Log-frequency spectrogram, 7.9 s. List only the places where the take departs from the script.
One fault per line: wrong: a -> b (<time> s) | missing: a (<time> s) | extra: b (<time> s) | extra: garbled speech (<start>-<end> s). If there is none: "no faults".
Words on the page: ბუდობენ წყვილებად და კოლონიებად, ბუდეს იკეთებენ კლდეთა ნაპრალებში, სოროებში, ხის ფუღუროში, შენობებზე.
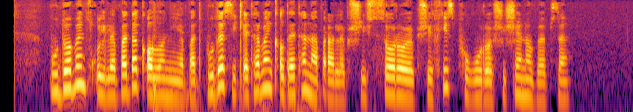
no faults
